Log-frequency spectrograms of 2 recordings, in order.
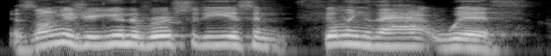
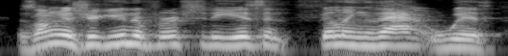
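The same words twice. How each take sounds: The two takes are said the same way.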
